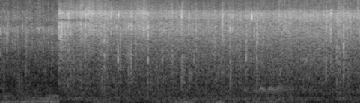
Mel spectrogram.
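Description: Flour-dredged trout fillets shallow-frying in hot oil in a skillet: a steady sizzle with many small crackling pops. It gets louder and brighter about a second in.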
